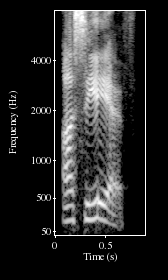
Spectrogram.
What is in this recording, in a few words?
"RCAF", Indian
